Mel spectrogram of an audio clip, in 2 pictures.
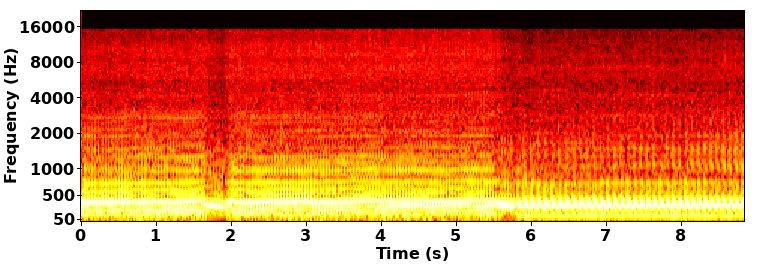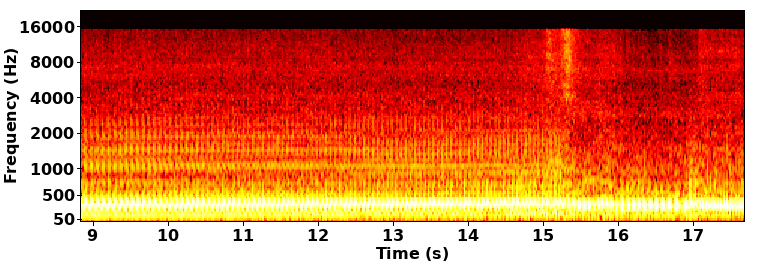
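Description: Wind roars past close by.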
